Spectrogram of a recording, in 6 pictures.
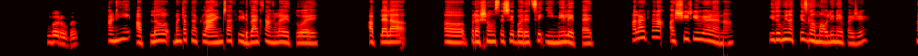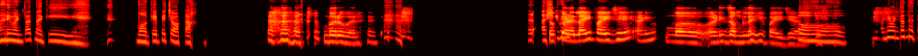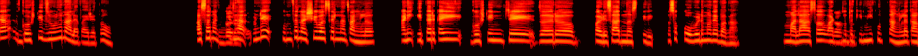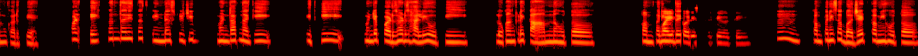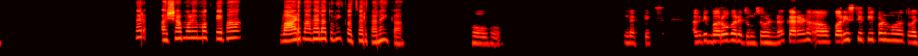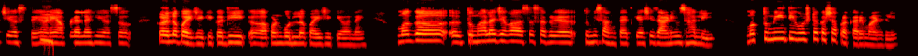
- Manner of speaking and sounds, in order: tapping; in English: "क्लायंटचा फीडबॅक"; laughing while speaking: "आणि म्हणतात ना"; chuckle; in Hindi: "मौके पे चौका"; other noise; chuckle; chuckle; in English: "इंडस्ट्रीची"
- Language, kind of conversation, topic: Marathi, podcast, नोकरीत पगारवाढ मागण्यासाठी तुम्ही कधी आणि कशी चर्चा कराल?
